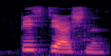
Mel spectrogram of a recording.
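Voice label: "пистиасьны", Komi, female; audio dict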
